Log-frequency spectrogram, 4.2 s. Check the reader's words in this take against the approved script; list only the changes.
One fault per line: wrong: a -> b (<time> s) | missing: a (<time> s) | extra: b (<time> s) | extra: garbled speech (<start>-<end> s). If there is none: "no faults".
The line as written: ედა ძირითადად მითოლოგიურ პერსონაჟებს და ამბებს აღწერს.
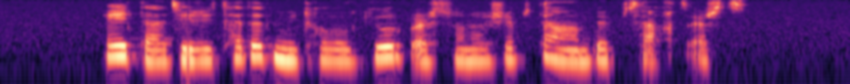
no faults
